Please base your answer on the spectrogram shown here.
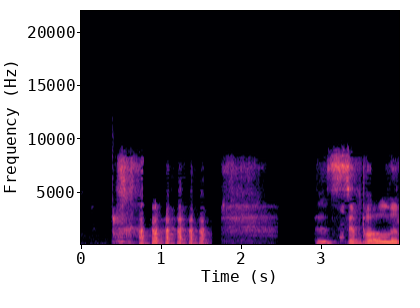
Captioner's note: laughs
